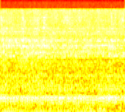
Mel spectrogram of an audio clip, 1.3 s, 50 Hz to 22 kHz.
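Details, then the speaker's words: Hunter Pacific Aurora 2 ceiling fan on medium speed with the motor housing open: a steady mid-pitched hum over a low drone, present since it was disassembled, source unknown; unexplained motor hum. "since I disassembled it, it's been making that sound."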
